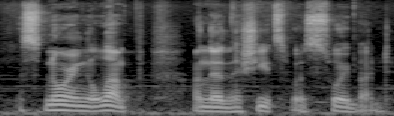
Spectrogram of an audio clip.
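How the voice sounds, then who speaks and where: Reading game lore aloud during a stream, a man with a low, gravelly voice keeps a steady, mellow and dark tone. He reads haltingly, tripping over the words and fixing his mistakes along the way.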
